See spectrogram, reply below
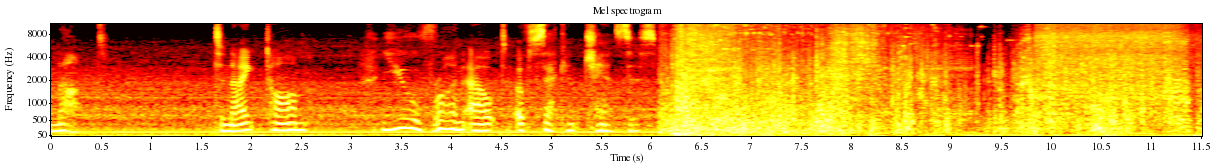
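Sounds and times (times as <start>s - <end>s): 
speech: 0.0s - 0.6s, 1.6s - 2.7s, 3.3s - 6.6s
glass shattering in a car crash: 6.1s - 11.3s
car crash debris crunching and grinding: 6.1s - 11.4s
car crash impact: 6.1s - 11.4s.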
